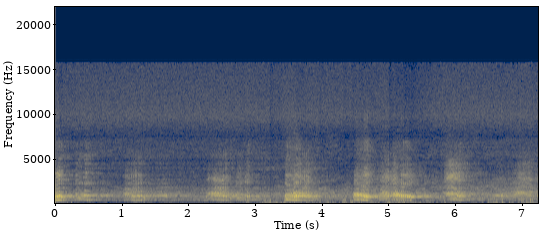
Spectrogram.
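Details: Ravens with a run of rough, throaty croaks, some short and clipped, others drawn out, coming in irregular bursts over several seconds against a faint hiss.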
